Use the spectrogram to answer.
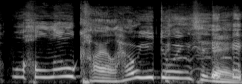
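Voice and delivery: put-on high, overly proper kid voice; prim little boy. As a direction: play a stiff little businessman. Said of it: "his little brother was always so, like, proper".

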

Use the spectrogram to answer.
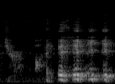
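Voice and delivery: hushed self-insult. Retold or imitated. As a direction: whisper it to your reflection. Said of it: "and you're like".

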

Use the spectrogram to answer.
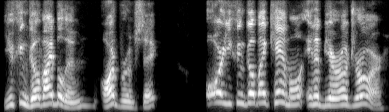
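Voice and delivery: lively read-aloud of a rhyming picture book; storybook voice, playful and rhythmic; reading to children. Acted. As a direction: bounce through the rhymes for a child at bedtime. Reads Dr. Seuss book aloud.

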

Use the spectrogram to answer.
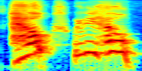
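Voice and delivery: very high cry for help at no extra volume; contained, high-pitched scream; panicked scream. A narrator's reading. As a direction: call out in high alarm. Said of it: "points at me and screams".

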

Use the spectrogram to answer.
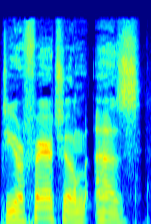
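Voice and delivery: normal talking voice

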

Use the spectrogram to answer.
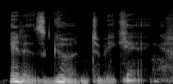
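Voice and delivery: low, slow and hushed self-talk; saying to yourself. Acted. Waking up and telling himself he's king, low private self-talk. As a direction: murmur it slowly to yourself. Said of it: "you say to yourself".

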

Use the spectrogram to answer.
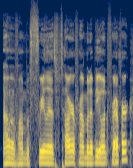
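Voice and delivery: high-pitched mock fretting; mock worried. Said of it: "don't be scared".

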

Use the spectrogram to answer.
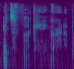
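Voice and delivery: hushed unison whisper; mock-awed whisper of the two surfers. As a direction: breathe it out in awe. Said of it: "they both say at the same time".

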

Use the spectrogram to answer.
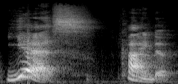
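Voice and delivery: high backwoods voice, stumbling over questions; a wary yokel pressing the strangers; swamp local, suspicious. Acted.

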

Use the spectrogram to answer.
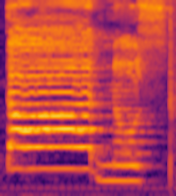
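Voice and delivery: hammed-up big reveal; drawn-out announcement. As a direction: bellow it and drag out the vowel. Announces name in drawn-out bellow.

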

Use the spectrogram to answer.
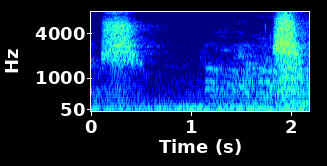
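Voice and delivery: soft drawn-out "shh"; shushing. Acted. Preacher on back porch to the tornado, shushing. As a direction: hush it with a long shh.

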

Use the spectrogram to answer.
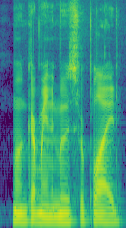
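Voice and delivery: usual speaking voice

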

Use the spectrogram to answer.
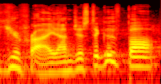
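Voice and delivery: soft, low, pretend apology; mock meek admission. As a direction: play the humbled driver giving in quietly. Acts unlikely meek reply to insult.

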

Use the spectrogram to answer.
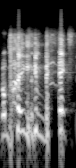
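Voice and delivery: very high, loud and broken by laughter; imitated excited shout, cracking up; laughing mock declaration. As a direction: repeat a mate's eager challenge through laughter. Repeats the quote, laughing.

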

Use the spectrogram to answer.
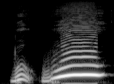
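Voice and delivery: high, loud mock whoop; high loud whooping cheer. Temp cheering on trend.

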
